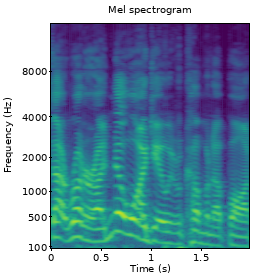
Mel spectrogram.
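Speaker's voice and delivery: high, grumbling, growling orc voice. Reading a character's line as he turns from the ship controls, 40K orc voice. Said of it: "more of like a like a forty K orc voice".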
